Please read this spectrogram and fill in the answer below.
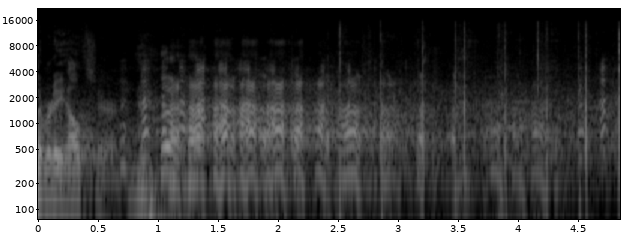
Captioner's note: laughter, applause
